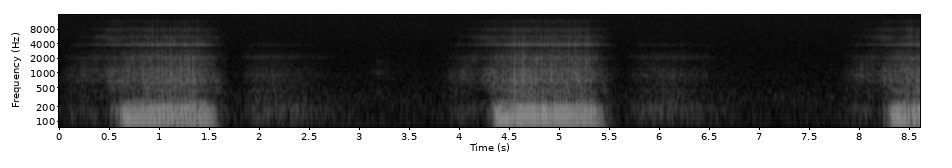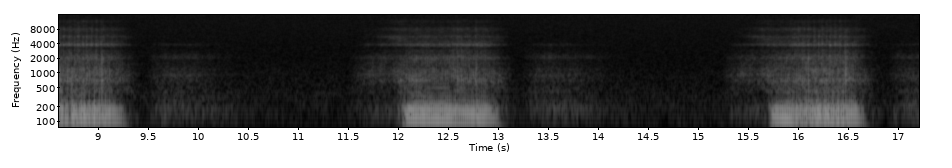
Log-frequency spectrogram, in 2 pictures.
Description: This is a 6 1/4 minute clip of snoring.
